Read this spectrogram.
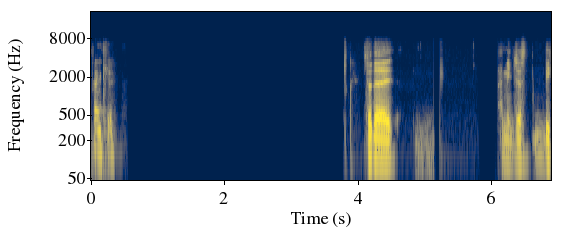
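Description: A man speaks through an online call, in short bursts with pauses.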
